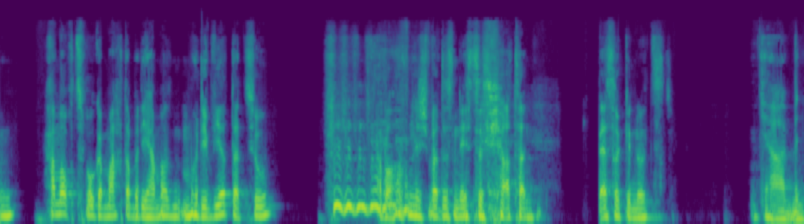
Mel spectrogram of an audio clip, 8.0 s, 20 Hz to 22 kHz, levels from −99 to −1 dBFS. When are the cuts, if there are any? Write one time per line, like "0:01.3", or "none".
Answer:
none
